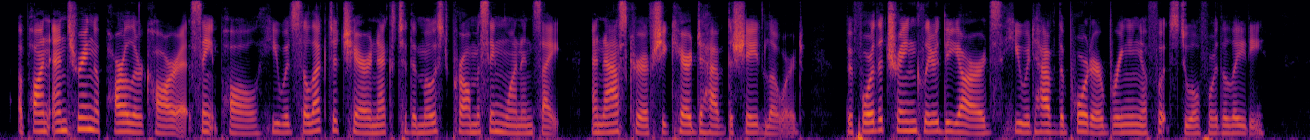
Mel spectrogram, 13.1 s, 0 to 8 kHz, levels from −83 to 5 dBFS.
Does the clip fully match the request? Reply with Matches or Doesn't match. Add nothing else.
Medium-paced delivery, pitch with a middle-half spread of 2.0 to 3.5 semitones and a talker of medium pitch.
Doesn't match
